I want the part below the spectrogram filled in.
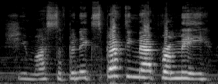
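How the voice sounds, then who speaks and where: A woman narrates a story in the first person with mournful intensity. Her voice is high and bright, and music plays behind her reading. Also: moderate pace. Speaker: narrator reading a visual novel aloud.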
